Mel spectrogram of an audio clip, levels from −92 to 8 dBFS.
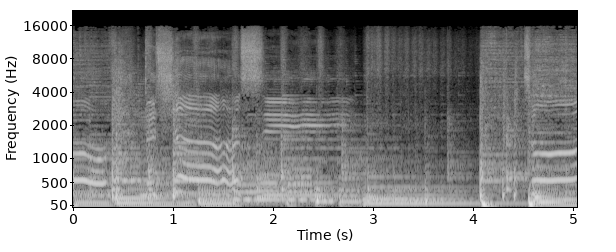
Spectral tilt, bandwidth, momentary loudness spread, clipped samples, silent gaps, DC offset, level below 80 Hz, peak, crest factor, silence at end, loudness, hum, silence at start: -5 dB/octave; 16.5 kHz; 7 LU; under 0.1%; none; under 0.1%; -22 dBFS; 0 dBFS; 14 dB; 0 s; -14 LUFS; none; 0 s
